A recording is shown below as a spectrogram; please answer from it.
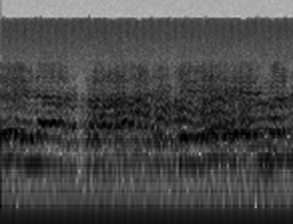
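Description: A man's voice chanting a melodic recitation, holding long wavering notes.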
